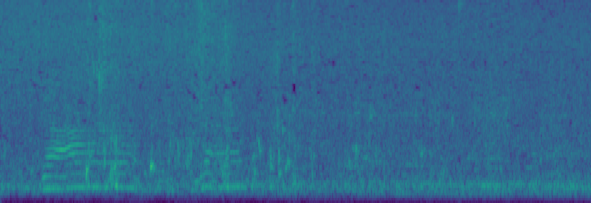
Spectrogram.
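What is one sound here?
Water splashes as a person wades through a shallow stream.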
